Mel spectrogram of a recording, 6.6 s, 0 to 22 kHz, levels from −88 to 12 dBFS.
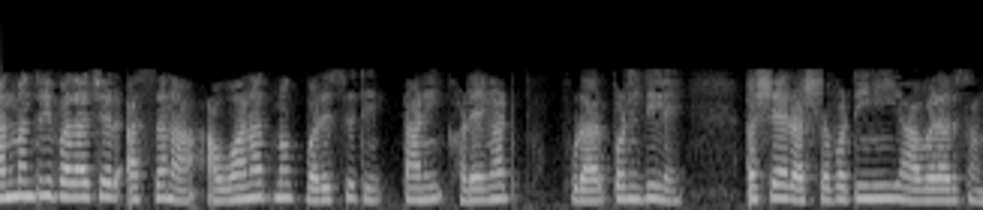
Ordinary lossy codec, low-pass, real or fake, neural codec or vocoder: MP3, 24 kbps; 5.4 kHz; fake; codec, 16 kHz in and 24 kHz out, 1 kbps, XY-Tokenizer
